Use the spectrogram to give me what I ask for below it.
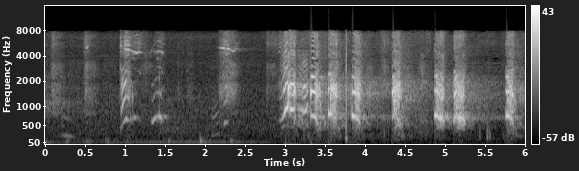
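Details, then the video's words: Giant Schnauzer Thora, a female aged one year and seven months, during bitework attack training: scattered short barks at first, then a dense burst of loud, rapid barks from about the three-second mark. "Riesenschnauzer Thora attacks"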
